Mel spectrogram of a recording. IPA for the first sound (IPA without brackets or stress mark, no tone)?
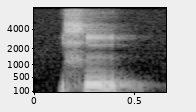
ɕ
